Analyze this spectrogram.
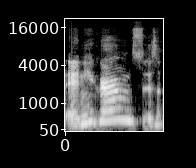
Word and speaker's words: Enneagram: about our photo shoot but to talk about enneagrams am I saying it right the Enneagram yeah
